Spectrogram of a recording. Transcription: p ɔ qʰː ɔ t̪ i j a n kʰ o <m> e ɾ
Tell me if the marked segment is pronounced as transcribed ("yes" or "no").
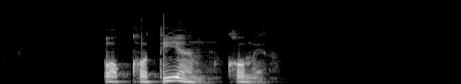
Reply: yes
